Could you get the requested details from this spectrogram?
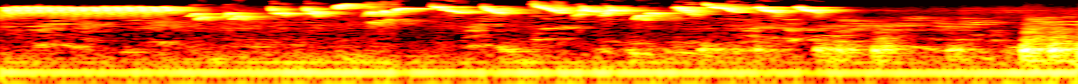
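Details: Mountain white-eye from the wild, sung as a lure to set other white-eyes singing. A buzzy high trill flows straight into a quick, tumbling warble of sharp slurred notes, with faint low hum underneath and a soft knock near the end.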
